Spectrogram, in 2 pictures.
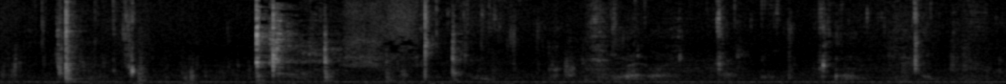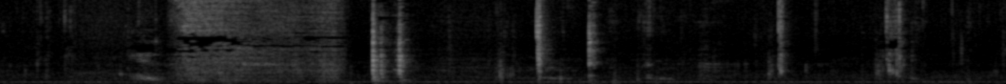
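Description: Close-up chewing of soft cooked salmon larb and rice, with scattered light clicks of a metal spoon and the mouth as spoonfuls are taken.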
